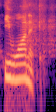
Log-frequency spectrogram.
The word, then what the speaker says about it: Iwanek: Iwanek. – Iwanek. – Iwanek. I know. It's like it's spelt like Ewan.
